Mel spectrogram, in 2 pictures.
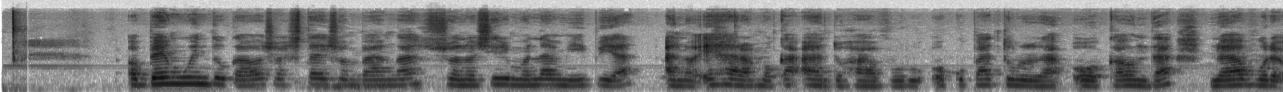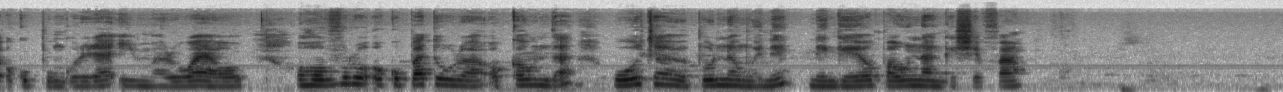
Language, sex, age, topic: Oshiwambo, female, 18-24, finance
